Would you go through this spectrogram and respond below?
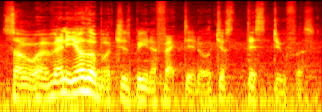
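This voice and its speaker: Over light background noise, a man acts out an earnest professor explorer for a comic puppet show. He stammers when flustered and turns exasperated easily, with a medium-pitched voice. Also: big pitch swings, brisk, a bit bright. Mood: earnest, dry.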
